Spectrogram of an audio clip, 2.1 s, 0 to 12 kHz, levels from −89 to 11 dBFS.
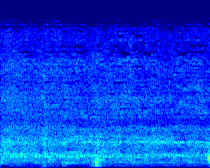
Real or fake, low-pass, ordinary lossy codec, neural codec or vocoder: fake; 10.8 kHz; AAC, 32 kbps; codec, 44.1 kHz, 2.6 kbps, SNAC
